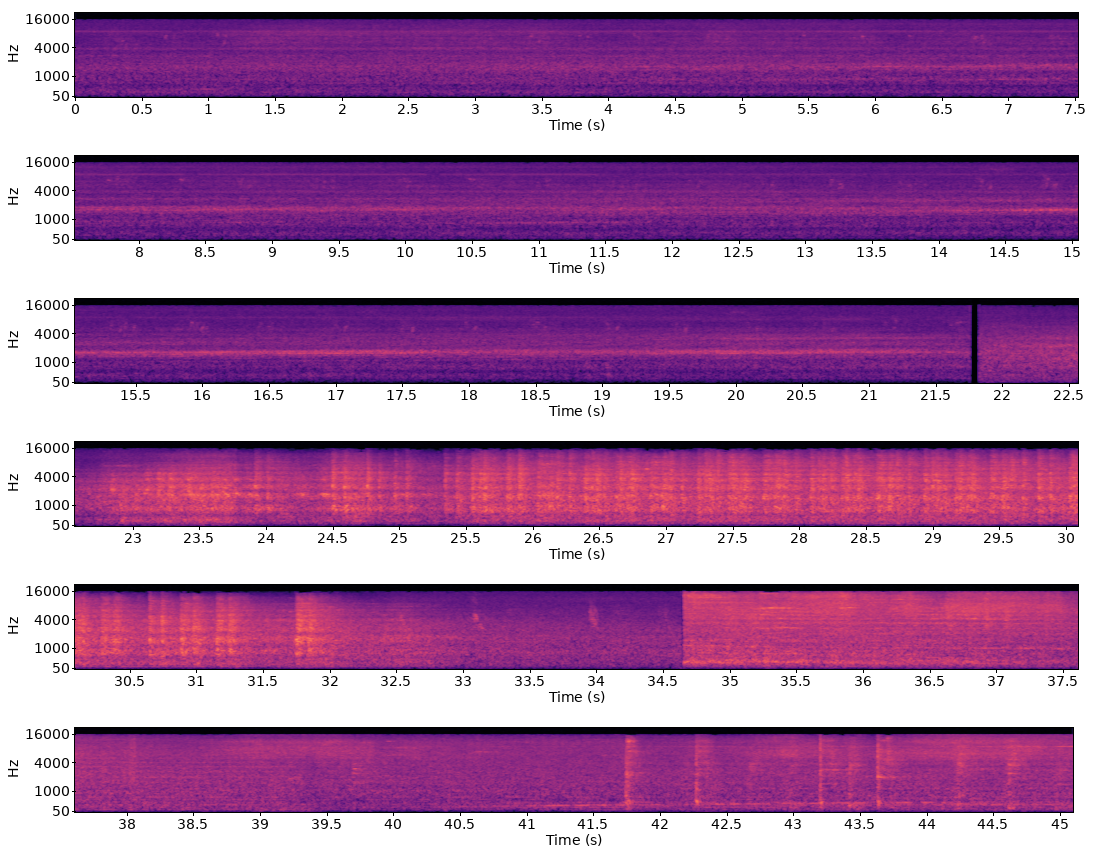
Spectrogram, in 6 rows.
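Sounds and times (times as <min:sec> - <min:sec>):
train wheels clattering on bridge: 0:22.8 - 0:32.2, 0:41.6 - 0:45.0.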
